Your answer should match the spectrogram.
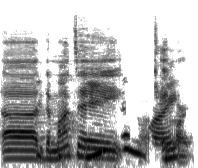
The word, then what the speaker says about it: Demonte Capehart: How about Demonte Capehart?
